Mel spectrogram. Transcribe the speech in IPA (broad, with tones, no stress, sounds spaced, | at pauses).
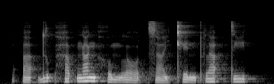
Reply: ʔ a˨˩ ʔ d u˥˩ ʔ h a˦˥ p̚ ŋ a˥˩ ŋ h o˧ m l ɔː˨˩ t̚ s a˨˩ j kʰ e˧ n pʰ l a˥˩ ʔ t i˥˩ t̚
